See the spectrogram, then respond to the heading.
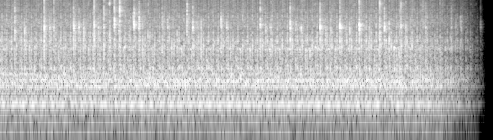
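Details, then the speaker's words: Stuart triple-expansion model steam engine on live steam with warm cylinders: quick, even light ticking of about three per second over a soft hiss. This is the vacuum pump and water pump working normally. "The strange clicking noises that you can hear are from the vacuum pump and the water pump."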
